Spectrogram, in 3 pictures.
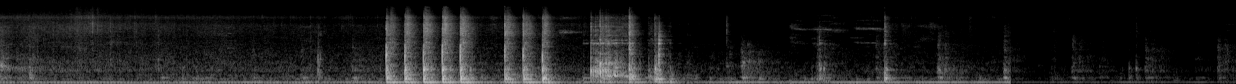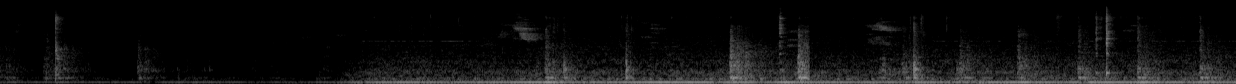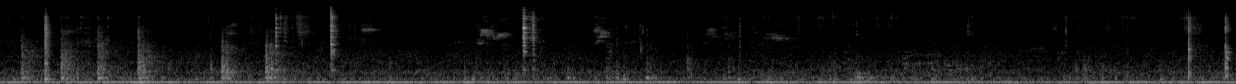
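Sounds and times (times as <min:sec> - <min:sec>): spatula scraping cooking pot: 0:05.6 - 0:06.7.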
